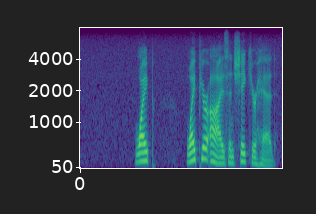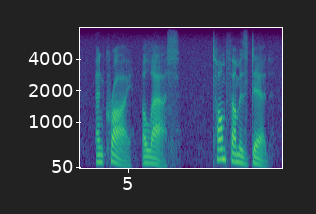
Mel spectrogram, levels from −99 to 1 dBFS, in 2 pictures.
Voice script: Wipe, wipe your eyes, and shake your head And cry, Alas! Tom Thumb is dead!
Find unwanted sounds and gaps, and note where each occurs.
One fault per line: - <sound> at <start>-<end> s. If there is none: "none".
none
